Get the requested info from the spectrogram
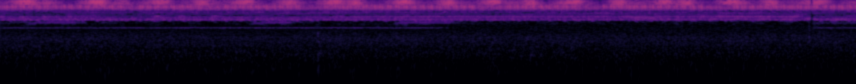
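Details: Forest crickets at night: continuous high-pitched ringing chirps in rhythmic pulses, with a sustained thin tonal trill through the first half that fades out and returns near the end.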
